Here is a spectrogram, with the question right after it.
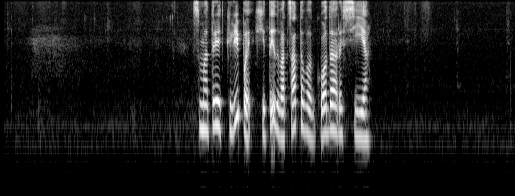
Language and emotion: Russian, neutral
